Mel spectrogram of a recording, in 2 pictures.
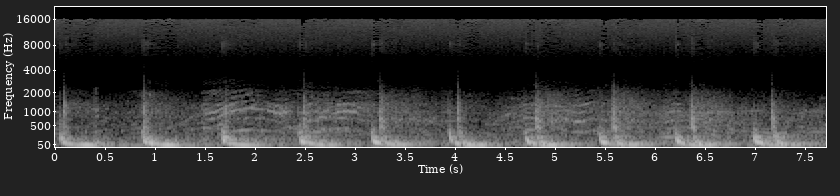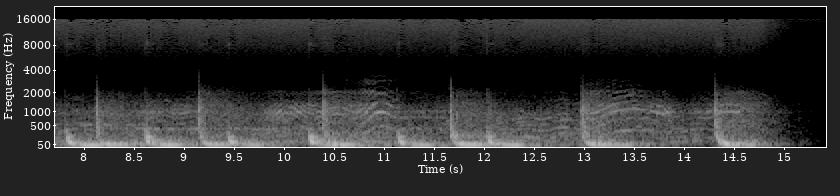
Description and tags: viola pizzicati 11
viola processed samples remix
pizzicato, viola, transformation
